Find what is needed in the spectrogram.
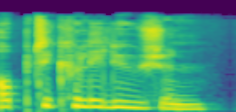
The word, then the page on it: optical illusion: British English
